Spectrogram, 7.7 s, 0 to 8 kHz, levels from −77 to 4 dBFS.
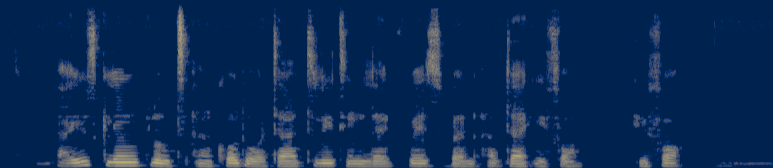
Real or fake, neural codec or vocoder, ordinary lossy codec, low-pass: real; none; none; none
